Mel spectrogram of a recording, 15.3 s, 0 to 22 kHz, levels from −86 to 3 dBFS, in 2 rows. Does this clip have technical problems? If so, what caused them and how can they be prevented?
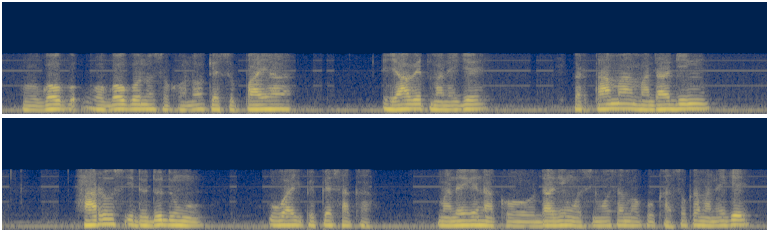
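Yes, two problems, and both run through the whole clip. The first is computer activity noise: a buzzy, chirping whine pulsing at something like 1 kHz, sitting roughly 30 dB under the speech. It rises and falls with whatever the computer is doing, not with the talker. That happens when processor, graphics or mouse load shifts the ground the audio circuit shares, so the computer's activity leaks straight into the signal. To prevent it, record through an external or USB-isolated interface, or use a ground-loop isolator so the audio doesn't share the computer's noisy ground.

The second is G.726 ADPCM coding. This codec sends only a few bits per sample, each one describing how far the audio strays from an adaptive prediction. Here the coarse steps show up as a harsh, rasping hiss that rides along with the speech level and gets louder as the speech does. 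The damage is plainly audible, and the grit suggests 24 kbit/s rather than the 32 kbit/s DECT default. Nothing gets through above 3.8 kHz, so the top end sounds cut off. To prevent it, capture at the source or over a wideband link instead of through a low-rate ADPCM telephone path.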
